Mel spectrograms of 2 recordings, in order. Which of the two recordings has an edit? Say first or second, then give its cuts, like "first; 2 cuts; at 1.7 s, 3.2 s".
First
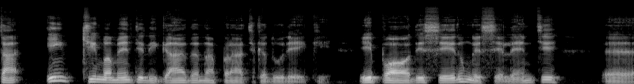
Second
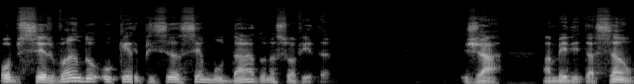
second; 1 cut; at 1.3 s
